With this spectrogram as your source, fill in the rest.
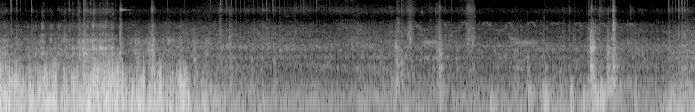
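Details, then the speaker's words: Worn front CV axle joint (goda kit) on a car: rapid, heavy clicking knocks over low vehicle rumble while turning; noise also heard both-side turning and driving straight; both CV axle kits to be replaced. "अभी यहाँ से इसको हम टर्न करेंगे तो इसकी बहुत ज़्यादा आवाज़ आ रही"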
